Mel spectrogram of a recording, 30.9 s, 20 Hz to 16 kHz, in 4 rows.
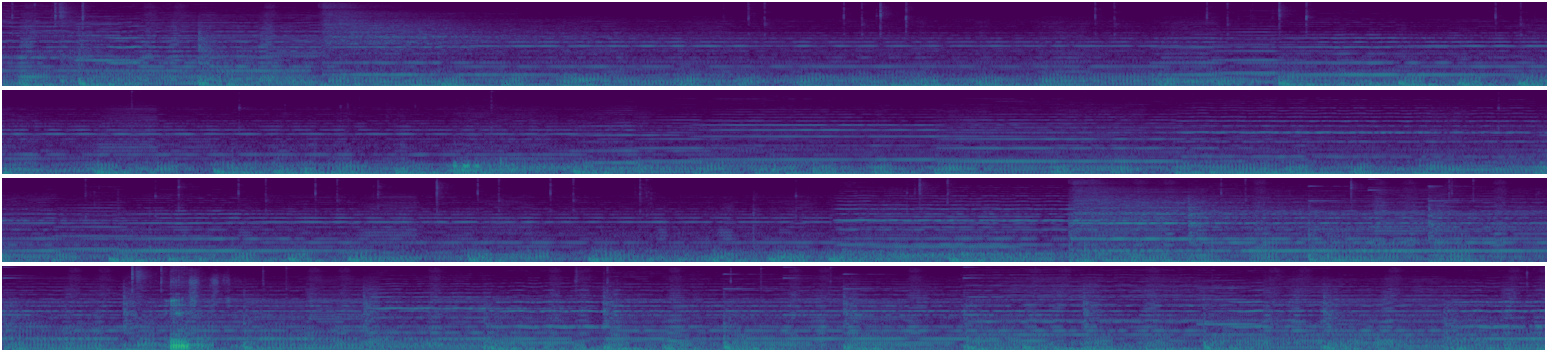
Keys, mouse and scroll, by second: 0.1 click, 0.3 g, 1.2 scroll up 2, 1.9-3.0 scroll down 5, 3.8 click, 4.5 g, 5.5 click, 6.1 click, 6.5 g, 7.5 click, 8.4 middle click, 9.4-9.9 scroll down 4, 10.2-11.8 middle drag, 12.4-15.3 middle drag, 15.9 middle click, 16.7 shift+click, 17.1 shift+click, 17.9 ctrl+click, 18.3 ctrl+click, 18.7 middle click, 20.0 g, 21.7 click, 22.7 click, 23.9 g, 24.5 click, 26.1 g, 26.9 click, 27.3-30.8 middle drag.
